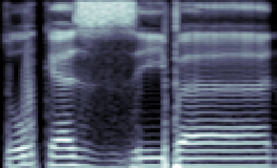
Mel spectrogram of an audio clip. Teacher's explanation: Maka latihannya agar tidak terbaca dengan huruf zai, itu ujung lidah kita menempel dengan gigi seri atas sehingga terdengar dengan sempurna untuk makhraj daripada makhraj huruf zal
